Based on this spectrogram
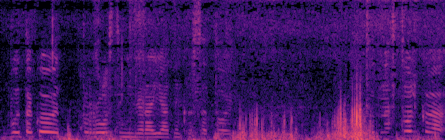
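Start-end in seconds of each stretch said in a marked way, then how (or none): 2.3-4.4 wind on mic. Real, not acted. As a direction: wind noise over the voice. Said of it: "Тут ветер, ничего не слышно будет".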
